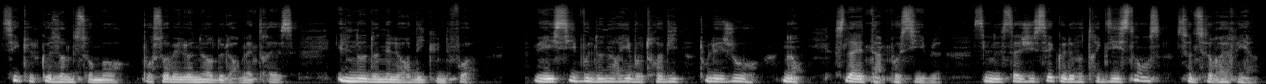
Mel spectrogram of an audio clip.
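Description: A man reading aloud and voicing a kind, worn-out old soldier with a gentle, weary manner. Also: medium pitch, moderate pace, slightly rough, natural voice.

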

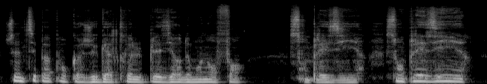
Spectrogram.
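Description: A man's voice: lowish voice, fast talker, mellow, slightly rough. A man reading aloud and voicing a wife who answers curtly and coldly, with arrogance. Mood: haughty. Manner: curt, cold, arrogant. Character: haughty wife, cold and imperious.

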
